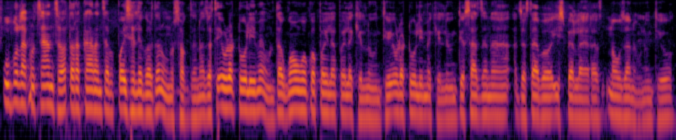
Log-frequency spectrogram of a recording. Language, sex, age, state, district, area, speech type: Nepali, male, 60+, West Bengal, Darjeeling, rural, spontaneous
